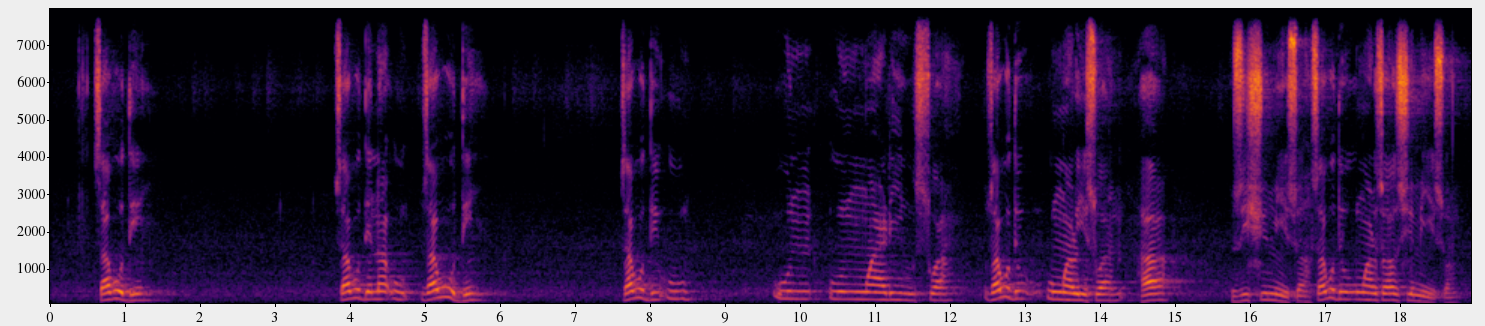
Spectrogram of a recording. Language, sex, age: Venda, male, 19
